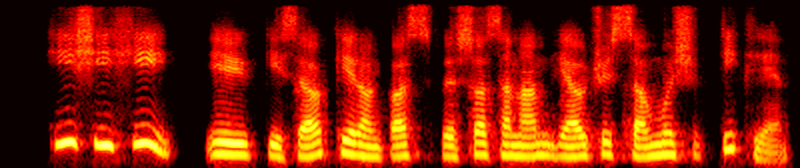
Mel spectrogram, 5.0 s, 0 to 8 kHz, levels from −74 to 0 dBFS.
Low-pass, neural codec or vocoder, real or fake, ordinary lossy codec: 7.2 kHz; codec, 16 kHz, 0.2 kbps, FocalCodec; fake; AAC, 32 kbps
